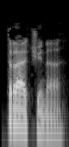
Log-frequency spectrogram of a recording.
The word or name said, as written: tracina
